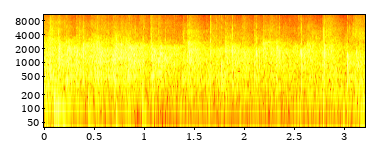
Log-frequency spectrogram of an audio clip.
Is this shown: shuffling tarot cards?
no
